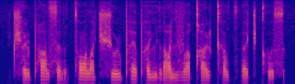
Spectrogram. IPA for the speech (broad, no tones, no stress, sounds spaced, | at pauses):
t͡ʃʰ ə ɭ pʰ ɑ lˠ s ə r tʰ ɔ lˠ ɑ t͡ʃ ʃ u ɭ pʰ ɛ pʰ ɜ lʲ r ɑ lʲ v ʌ qʰ ɜ ɭ kʰ ɪ lˠ t͡sʼ ɜ t͡ʃ kʰ ʊ s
